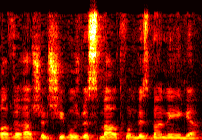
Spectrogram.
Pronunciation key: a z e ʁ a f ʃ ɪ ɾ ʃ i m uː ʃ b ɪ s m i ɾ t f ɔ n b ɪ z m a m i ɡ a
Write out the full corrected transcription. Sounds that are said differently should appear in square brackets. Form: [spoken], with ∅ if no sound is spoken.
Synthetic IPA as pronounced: a [v] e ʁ a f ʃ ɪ [l] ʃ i m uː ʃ b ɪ s m [a] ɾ t f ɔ n b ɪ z m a [n] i ɡ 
